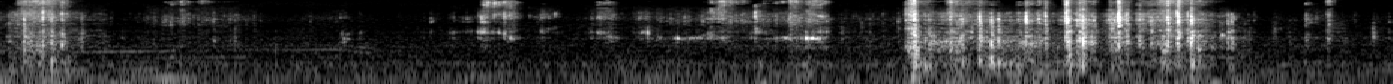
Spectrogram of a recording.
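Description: Brown paper fast-food bag crinkling as a hand reaches in for French fries, with chewing and crunching of the fries in between. The loudest crinkling comes about six to eight seconds in.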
